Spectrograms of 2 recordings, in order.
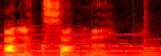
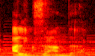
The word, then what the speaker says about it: Alexander: La stessa cosa succede per il nome Alessandro, non è Alexander, ma Alexander.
